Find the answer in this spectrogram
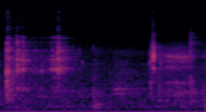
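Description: A few light clicks and taps of a kitchen utensil against a stainless-steel mixing bowl, with a sharper click about one and a half seconds in.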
